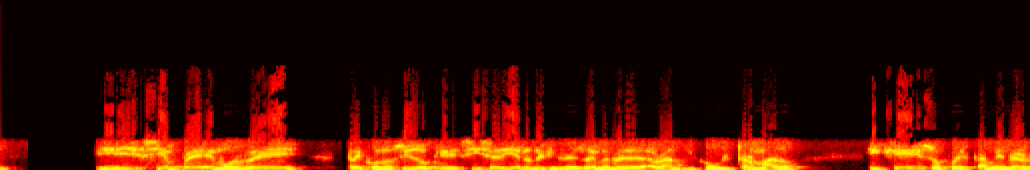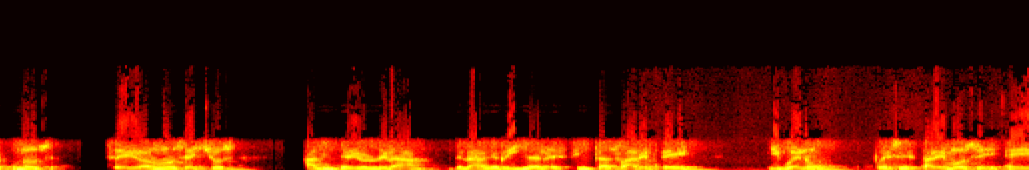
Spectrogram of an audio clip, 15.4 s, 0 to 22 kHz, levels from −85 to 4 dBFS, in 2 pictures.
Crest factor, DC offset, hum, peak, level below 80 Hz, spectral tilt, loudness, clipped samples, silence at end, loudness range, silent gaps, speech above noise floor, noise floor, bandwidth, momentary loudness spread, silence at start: 16 dB; under 0.1%; none; -2 dBFS; -60 dBFS; -5.5 dB/octave; -18 LUFS; under 0.1%; 0 s; 1 LU; none; 67 dB; -85 dBFS; 13 kHz; 7 LU; 0 s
